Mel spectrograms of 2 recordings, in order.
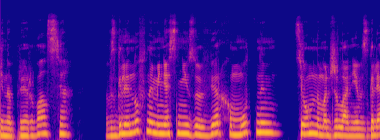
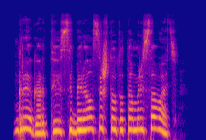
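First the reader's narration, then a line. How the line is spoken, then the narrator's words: Gasping exclamation. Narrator (Russian): я ахнула, воскликнув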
